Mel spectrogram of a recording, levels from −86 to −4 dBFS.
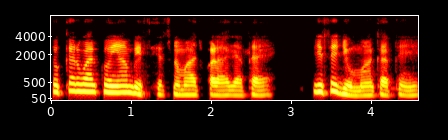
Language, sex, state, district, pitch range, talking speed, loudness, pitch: Hindi, male, Uttar Pradesh, Etah, 125-200 Hz, 155 wpm, -21 LUFS, 135 Hz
